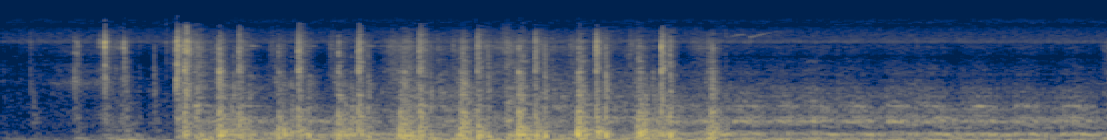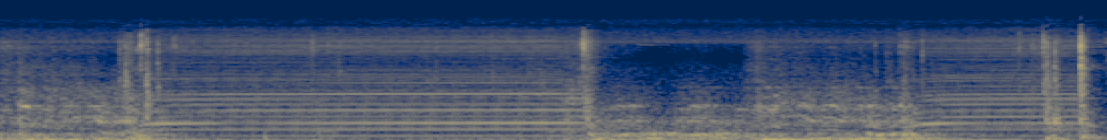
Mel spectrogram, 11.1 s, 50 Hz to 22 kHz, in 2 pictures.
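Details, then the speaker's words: 1988 GMC 6000 cranks on a booster pack with rapid clicking, then the starter whirs and cranks evenly but never fires; it is hard to start today and the battery is known dead. "ooh this thing's getting hard to start right now it's not liking me today what the heck are we gonna do things not wanting to start today"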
